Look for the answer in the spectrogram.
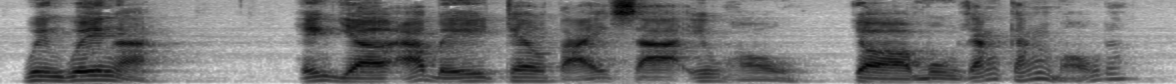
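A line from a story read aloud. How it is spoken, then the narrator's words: Slow, sneering voice. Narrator (Vietnamese): Hà Xà Tiên Tử tống lệ lệ cười khẩy, rồi giọng chậm rãi nói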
